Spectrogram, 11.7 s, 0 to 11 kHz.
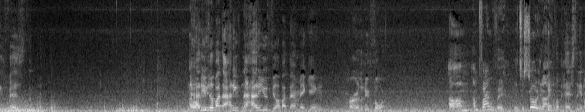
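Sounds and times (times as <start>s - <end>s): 
deep steady thunder rumbling: 0.0s - 9.0s
speech: 4.0s - 7.8s, 9.0s - 11.6s.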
